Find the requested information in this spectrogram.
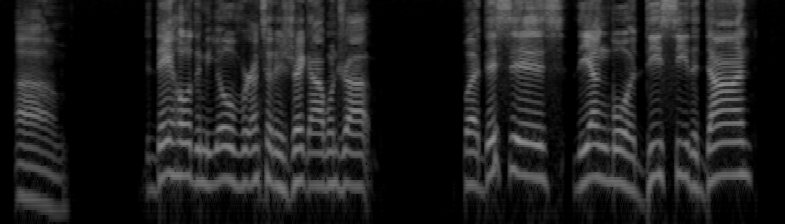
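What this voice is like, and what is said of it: Strong Philadelphia accent. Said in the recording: “I just went heavy into my Philly accent ... I just got heavy into my accent.”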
